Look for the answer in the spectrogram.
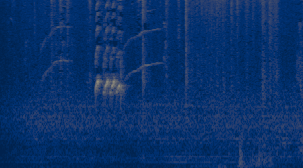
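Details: European bee-eater giving one short rolling, burry trill of rapid pulses in about half a second, with thin rising whistles from other birds before and after it and a steady background hiss.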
